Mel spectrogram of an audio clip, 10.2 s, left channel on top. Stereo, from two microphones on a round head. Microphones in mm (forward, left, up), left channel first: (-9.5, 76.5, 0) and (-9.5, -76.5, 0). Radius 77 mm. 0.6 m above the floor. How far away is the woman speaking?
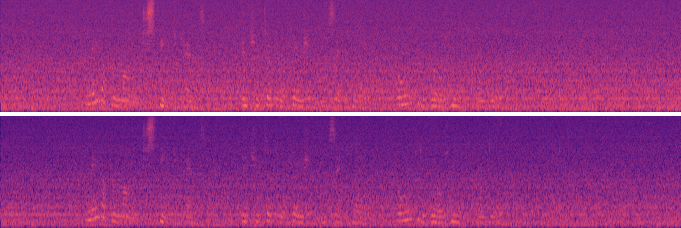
About 1.2 m.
